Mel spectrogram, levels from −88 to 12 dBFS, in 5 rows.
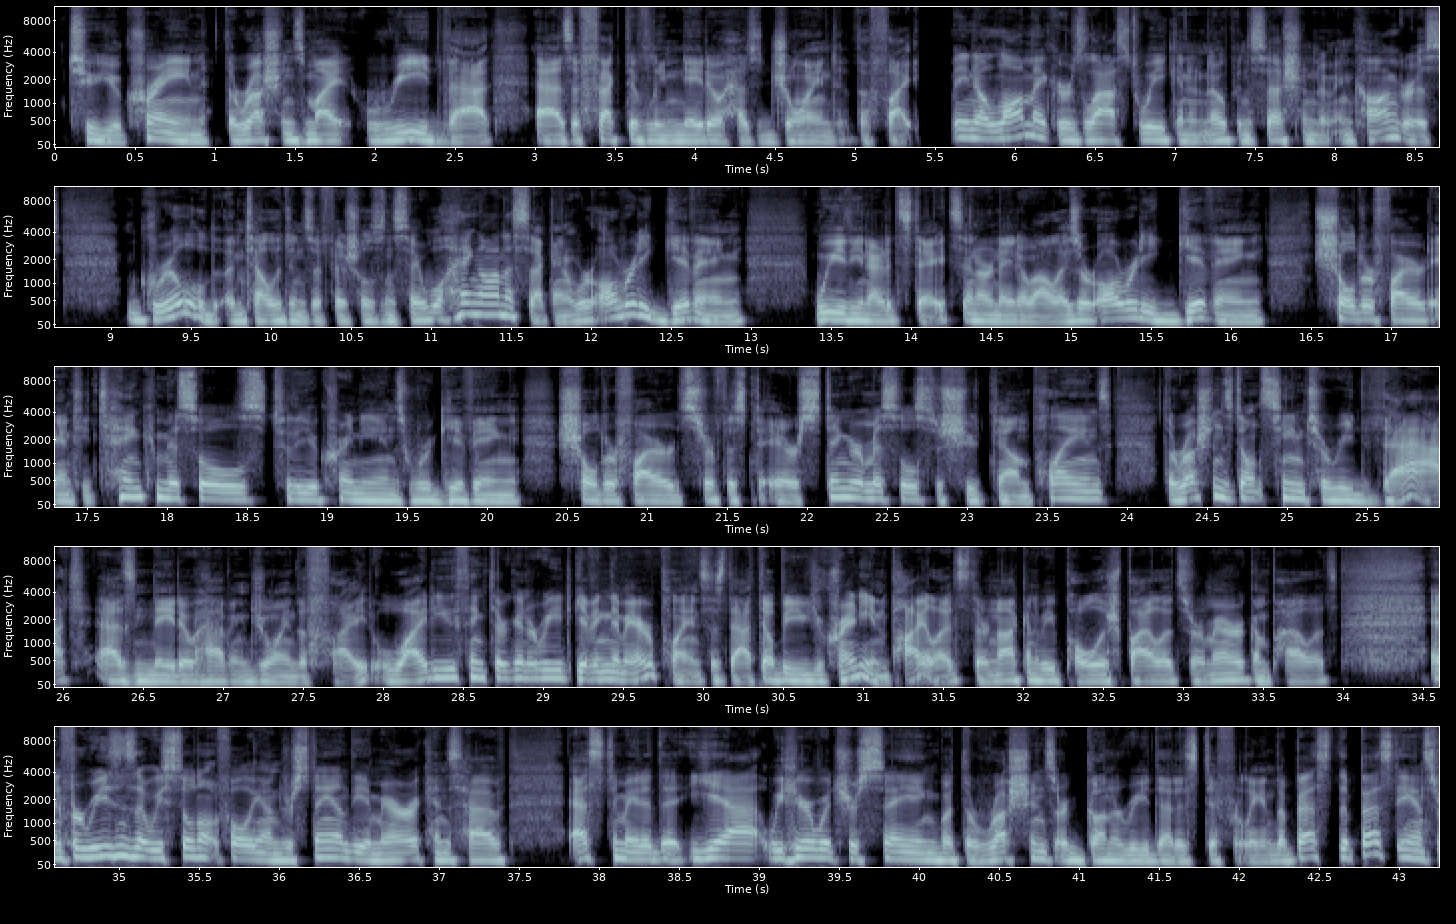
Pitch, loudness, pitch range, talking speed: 115 Hz, -20 LUFS, 105-140 Hz, 190 wpm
